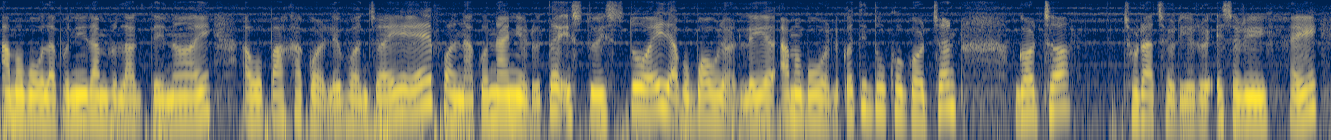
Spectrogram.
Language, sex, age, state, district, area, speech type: Nepali, female, 30-45, West Bengal, Kalimpong, rural, spontaneous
